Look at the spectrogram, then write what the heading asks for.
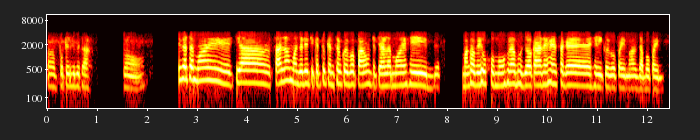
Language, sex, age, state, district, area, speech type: Assamese, female, 60+, Assam, Charaideo, rural, conversation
